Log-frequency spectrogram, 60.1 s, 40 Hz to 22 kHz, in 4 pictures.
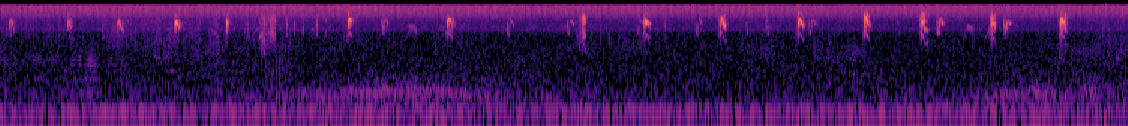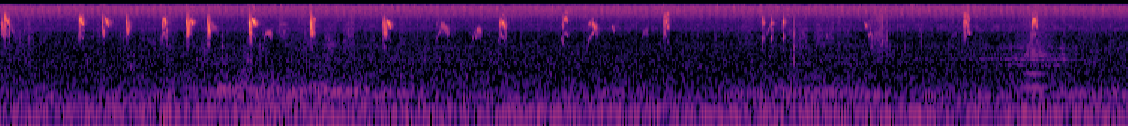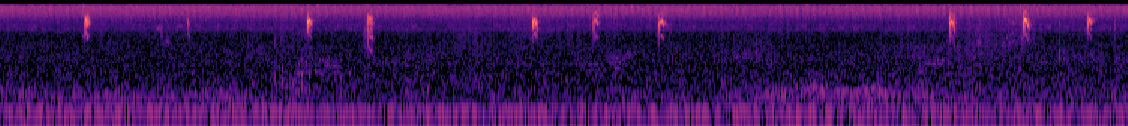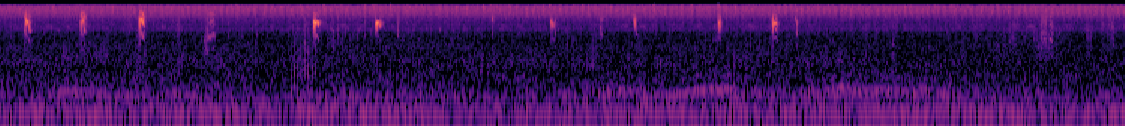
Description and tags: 20080702.fantailed.warbler.02
Fan-tailed Warbler (Cisticola juncidis) singing and fluttering near the mics, some insects too. An airplane overheads. I fixed the mics to their favourite place (a fence) and waited. Under the hot and dry southern-Spanish summer they look very happy! Recorded in
tall grassland marsh (Doñana, S Spain) using a pair of Shure WL183 mics (with DIY windscreens), FEL preamp, and Edirol R09 recorder.
birds, buitron, fantail-warbler, field-recording, marshes, nature, summer, zit-zit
